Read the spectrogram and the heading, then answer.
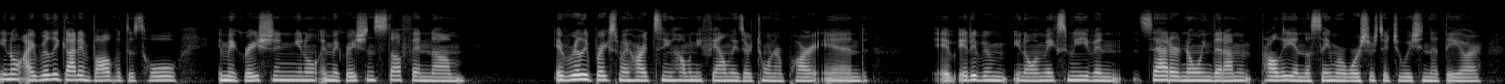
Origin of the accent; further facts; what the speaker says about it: California, United States; first language English; also born or lived in Mexico; now in Detroit, United States; I grew up in California, and this is the only place I know that is home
